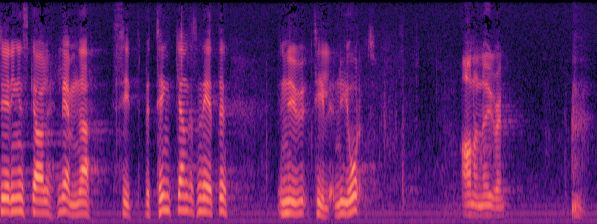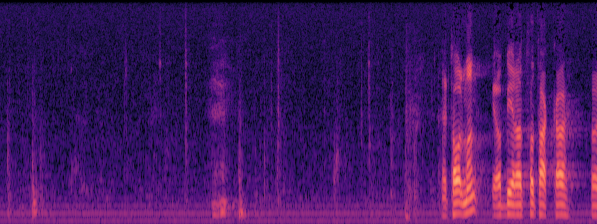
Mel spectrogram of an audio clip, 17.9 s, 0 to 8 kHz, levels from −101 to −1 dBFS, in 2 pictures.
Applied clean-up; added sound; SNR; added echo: none; none; none; none.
